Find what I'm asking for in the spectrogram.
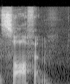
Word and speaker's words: soften: I'm still thrown off by the fact that you pronounced a T in soften.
